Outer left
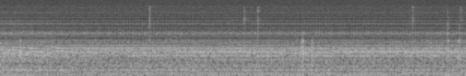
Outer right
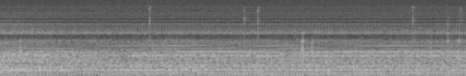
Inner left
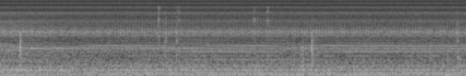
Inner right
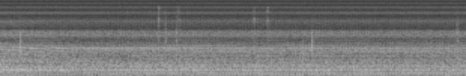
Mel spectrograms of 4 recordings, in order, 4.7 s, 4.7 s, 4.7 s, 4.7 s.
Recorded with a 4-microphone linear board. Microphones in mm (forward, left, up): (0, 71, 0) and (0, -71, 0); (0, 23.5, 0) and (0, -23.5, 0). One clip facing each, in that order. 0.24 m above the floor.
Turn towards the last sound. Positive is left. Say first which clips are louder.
# outer right 5 dB, inner right 5 dB
turn(degrees=-30)  # may be behind; listen again after turning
